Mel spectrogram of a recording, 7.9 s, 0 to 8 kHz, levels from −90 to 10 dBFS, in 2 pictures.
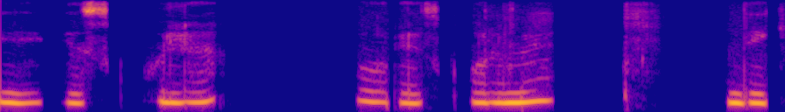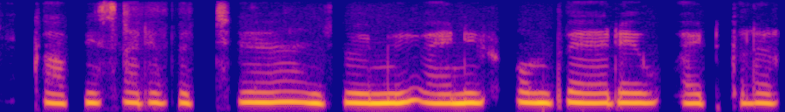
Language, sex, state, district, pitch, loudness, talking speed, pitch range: Hindi, female, Bihar, Muzaffarpur, 255 Hz, -14 LUFS, 135 wpm, 250-270 Hz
